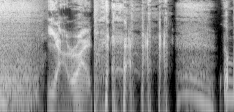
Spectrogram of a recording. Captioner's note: laughing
